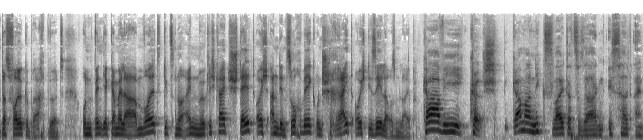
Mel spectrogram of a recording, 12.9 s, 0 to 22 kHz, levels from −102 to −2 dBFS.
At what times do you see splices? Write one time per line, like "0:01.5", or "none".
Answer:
0:01.9
0:03.5
0:08.4

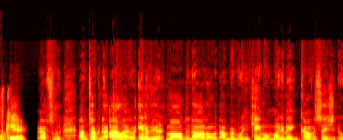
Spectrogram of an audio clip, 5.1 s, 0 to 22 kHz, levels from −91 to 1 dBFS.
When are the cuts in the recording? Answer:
0:01.6
0:02.5
0:03.7

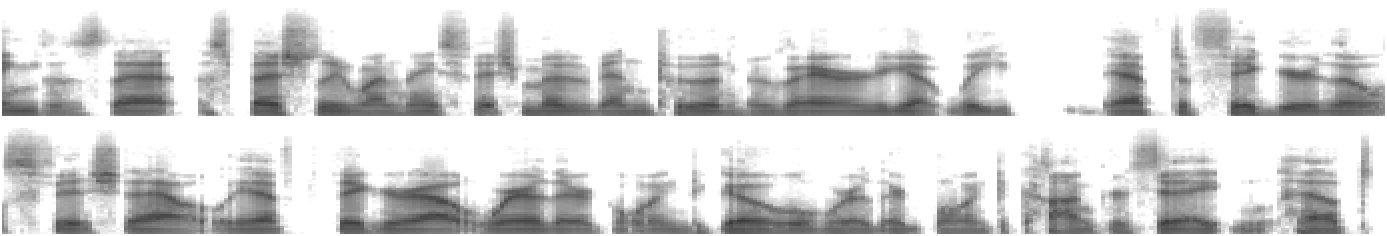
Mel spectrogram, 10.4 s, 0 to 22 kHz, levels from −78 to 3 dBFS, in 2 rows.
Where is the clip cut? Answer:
none

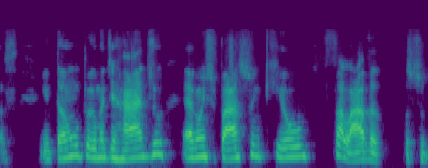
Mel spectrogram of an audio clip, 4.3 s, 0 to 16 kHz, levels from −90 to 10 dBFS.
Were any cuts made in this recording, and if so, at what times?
none

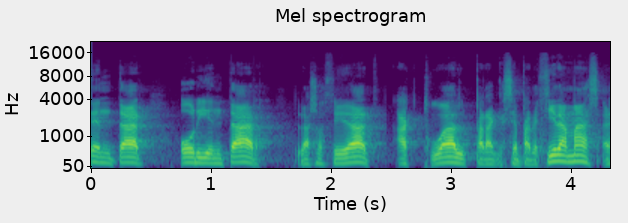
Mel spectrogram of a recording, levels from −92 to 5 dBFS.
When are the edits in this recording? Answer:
0:02.5

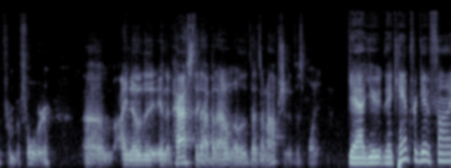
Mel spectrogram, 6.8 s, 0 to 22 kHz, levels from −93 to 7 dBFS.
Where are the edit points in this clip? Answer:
0:03.0
0:03.9
0:05.0
0:05.7

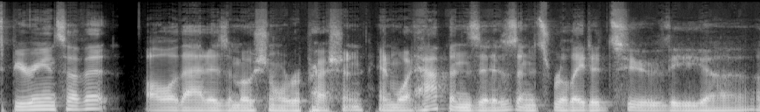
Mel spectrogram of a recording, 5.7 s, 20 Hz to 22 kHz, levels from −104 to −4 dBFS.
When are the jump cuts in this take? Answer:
0:00.9
0:02.8

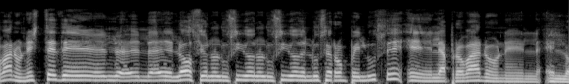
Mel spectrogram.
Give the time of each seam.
0:02.5

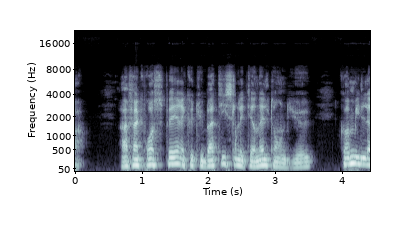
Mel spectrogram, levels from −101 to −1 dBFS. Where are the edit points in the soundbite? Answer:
0:01.0
0:02.4

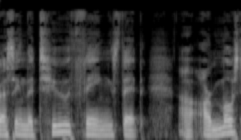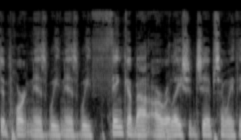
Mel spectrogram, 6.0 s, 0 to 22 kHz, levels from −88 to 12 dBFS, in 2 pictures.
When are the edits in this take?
0:03.8

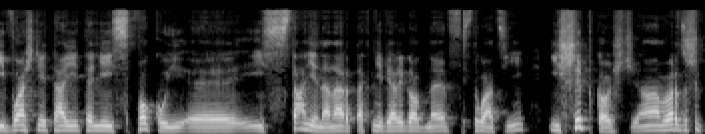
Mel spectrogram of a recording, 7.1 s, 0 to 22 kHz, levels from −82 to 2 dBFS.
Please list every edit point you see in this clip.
0:03.7
0:04.6
0:05.4

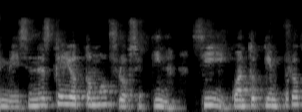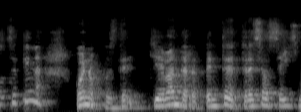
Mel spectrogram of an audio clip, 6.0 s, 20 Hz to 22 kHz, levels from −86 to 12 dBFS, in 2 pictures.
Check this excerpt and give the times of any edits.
0:01.8
0:02.8

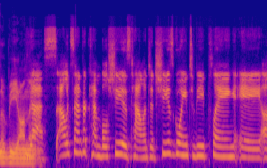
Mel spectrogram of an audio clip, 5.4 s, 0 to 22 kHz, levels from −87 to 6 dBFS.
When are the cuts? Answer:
0:02.6

